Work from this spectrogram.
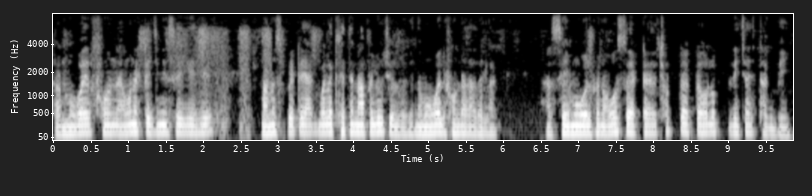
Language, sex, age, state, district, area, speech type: Bengali, male, 18-30, West Bengal, Murshidabad, urban, spontaneous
